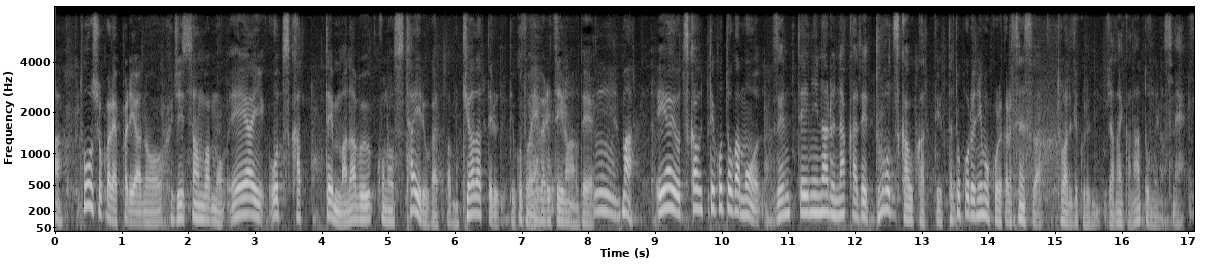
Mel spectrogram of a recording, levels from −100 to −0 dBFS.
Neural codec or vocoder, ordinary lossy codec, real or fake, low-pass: codec, 16 kHz, 2 kbps, X-Codec, WavLM features, trained on Multilingual LibriSpeech; none; fake; 7.2 kHz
